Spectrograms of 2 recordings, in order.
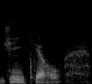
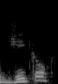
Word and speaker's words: Jekyll: By the way, he pronounced it Jekyll, but Oh, really? yes, Oh, yeah? he insisted that was the Scottish pronunciation.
